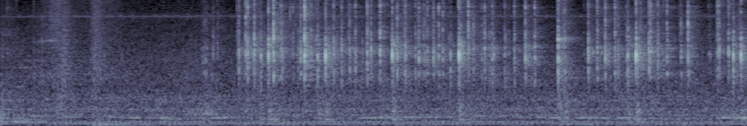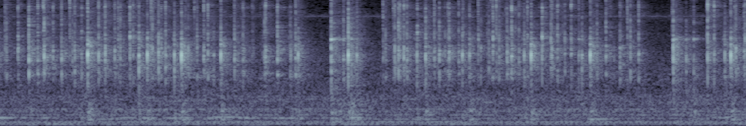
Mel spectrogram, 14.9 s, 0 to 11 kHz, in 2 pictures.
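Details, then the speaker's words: Vortex POK3R LE keyboard, lubed Gateron Brown switches, band-aid modded stabilizers, custom case, cherry profile keycaps, during a 64 wpm typing test: rapid, soft, muted clacks, no ping or rattle; quiet, well dampened. "that's how it sounds it sounds pretty quiet like dampened down essentially"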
